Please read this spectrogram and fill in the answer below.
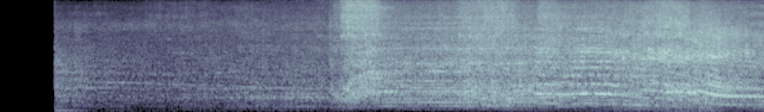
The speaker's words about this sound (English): when everyone does their job on the pit crew with purpose and passion, I want you to see real quick what it looks like and how quickly they can get this car in and out of pit row.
